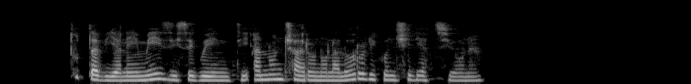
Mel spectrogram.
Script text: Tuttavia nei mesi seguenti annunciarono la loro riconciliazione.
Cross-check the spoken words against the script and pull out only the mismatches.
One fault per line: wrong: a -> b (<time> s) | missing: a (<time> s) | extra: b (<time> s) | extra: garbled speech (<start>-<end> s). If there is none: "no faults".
no faults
